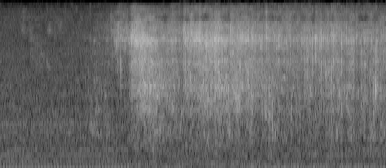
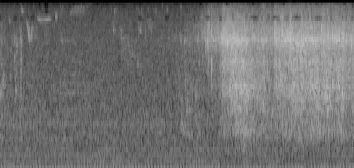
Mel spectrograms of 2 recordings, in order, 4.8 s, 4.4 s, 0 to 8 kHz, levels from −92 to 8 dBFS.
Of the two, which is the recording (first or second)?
second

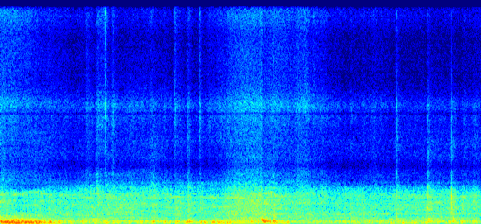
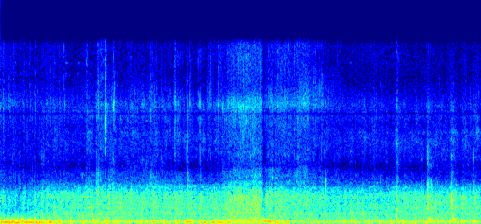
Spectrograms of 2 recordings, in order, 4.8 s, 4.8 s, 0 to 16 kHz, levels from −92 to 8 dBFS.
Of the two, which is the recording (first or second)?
second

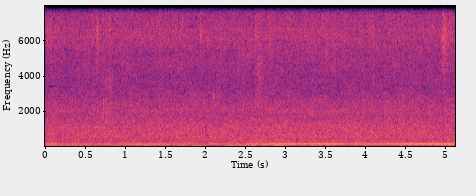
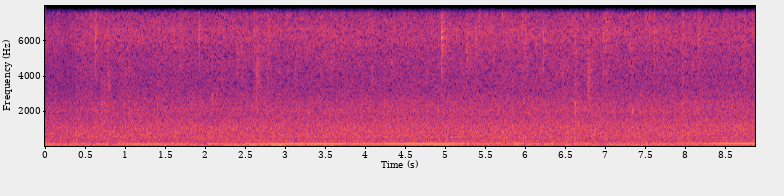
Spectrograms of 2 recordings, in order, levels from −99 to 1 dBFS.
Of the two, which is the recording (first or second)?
second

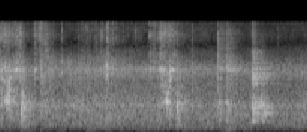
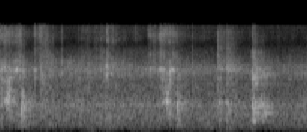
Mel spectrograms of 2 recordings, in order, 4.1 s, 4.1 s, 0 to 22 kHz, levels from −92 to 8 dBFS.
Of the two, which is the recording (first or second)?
first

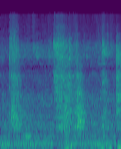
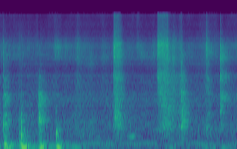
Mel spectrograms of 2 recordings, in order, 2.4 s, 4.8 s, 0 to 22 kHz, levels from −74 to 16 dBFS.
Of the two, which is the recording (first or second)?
first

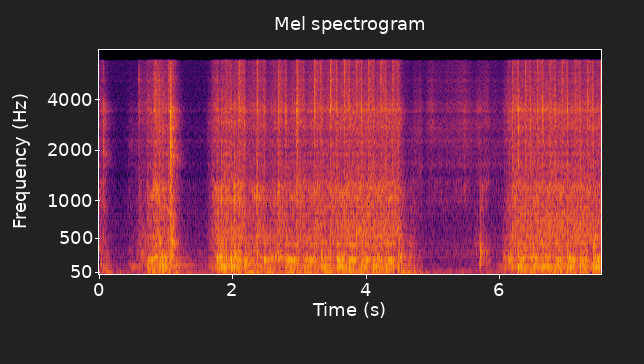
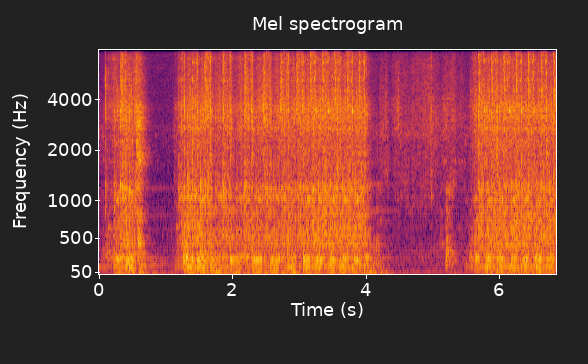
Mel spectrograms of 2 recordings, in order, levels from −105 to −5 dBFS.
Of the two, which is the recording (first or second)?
second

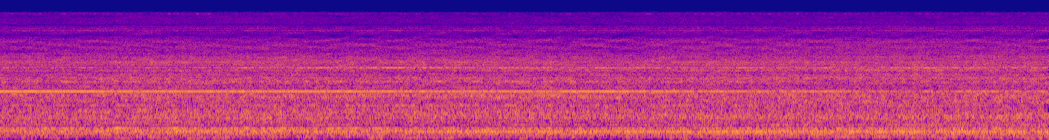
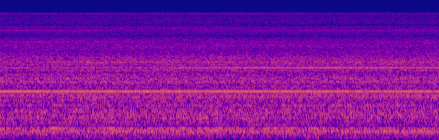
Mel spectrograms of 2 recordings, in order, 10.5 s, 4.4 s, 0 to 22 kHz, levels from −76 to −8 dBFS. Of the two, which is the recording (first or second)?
second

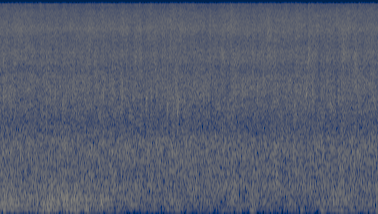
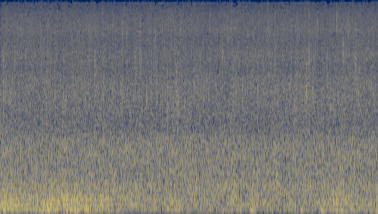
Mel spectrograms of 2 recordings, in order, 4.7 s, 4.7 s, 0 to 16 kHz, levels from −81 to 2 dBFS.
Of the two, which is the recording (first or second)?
second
